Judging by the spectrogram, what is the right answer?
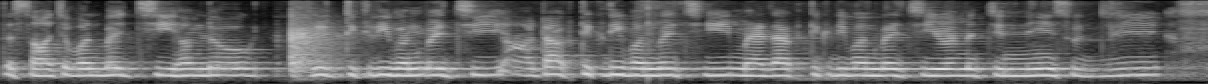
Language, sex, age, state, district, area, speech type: Maithili, female, 30-45, Bihar, Samastipur, urban, spontaneous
